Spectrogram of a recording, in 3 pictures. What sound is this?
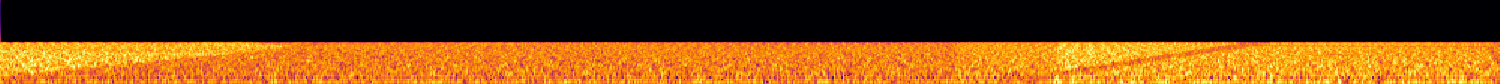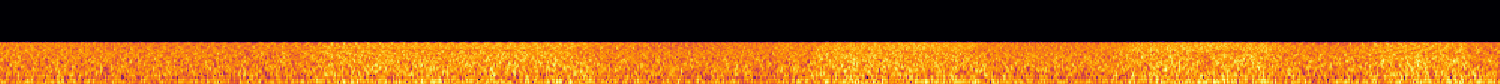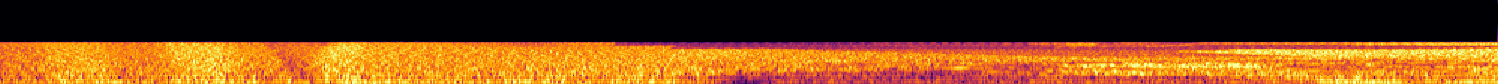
the sample is created out of an image from a place in vienna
